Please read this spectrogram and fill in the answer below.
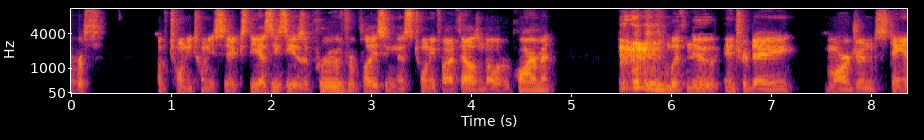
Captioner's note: clears throat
